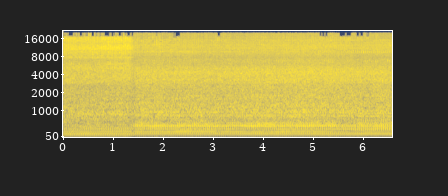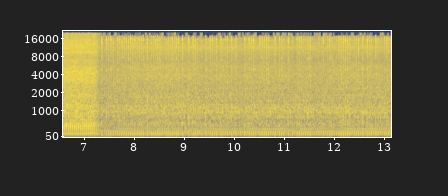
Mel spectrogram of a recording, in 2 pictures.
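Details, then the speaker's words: Husqvarna lawn mower small single-cylinder engine on test run after freeing a stuck carburetor throttle plate: steady, even drone with regular beat, no misses or surging; carb working properly, engine running well. "so it seems a stuck throttle plate was the problem and after freeing it the carb is working just like it's supposed to and the engine seems to be running very well"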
